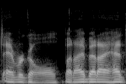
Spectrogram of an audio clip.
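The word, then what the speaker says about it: Evergaol: We activate the Evergawal. I'm just kidding, I know it's pronounced Evergol, but I bet I had someone do a double take. Okay, for real though, it's pronounced Everjail, I just wanted to see you squirm.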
